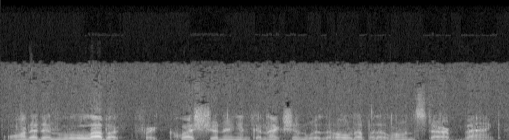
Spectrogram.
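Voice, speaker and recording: Deep-voiced, weary frontier marshal. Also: male voice, steady tone, a little mellow. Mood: businesslike. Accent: American. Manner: terse, measured, gruffly courteous. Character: weary, steady frontier lawman. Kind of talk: old-time radio drama acting. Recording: noisy old radio recording.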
